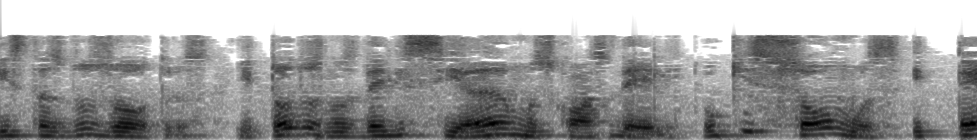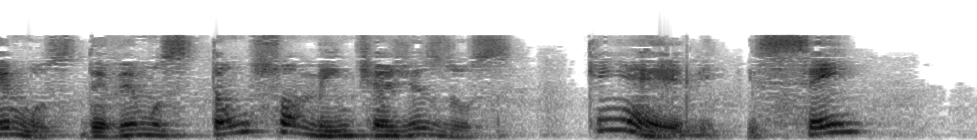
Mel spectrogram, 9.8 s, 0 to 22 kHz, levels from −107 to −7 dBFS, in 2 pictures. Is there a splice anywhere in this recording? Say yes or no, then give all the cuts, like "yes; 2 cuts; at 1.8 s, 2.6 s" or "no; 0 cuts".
yes; 5 cuts; at 1.1 s, 1.6 s, 3.0 s, 3.5 s, 8.6 s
